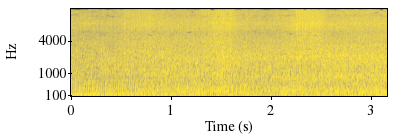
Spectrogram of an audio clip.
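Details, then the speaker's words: Honda Vario Techno 150 scooter after a gutted (bobokan) muffler was restored toward stock, rear section layered rather than removed: soft, even, low putter with no rasp; quiet, normal stock exhaust note. "Oke bro, kayak gitu ya. Jadi hasilnya kurang lebihnya seperti itu setelah kita standarin lagi bro."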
